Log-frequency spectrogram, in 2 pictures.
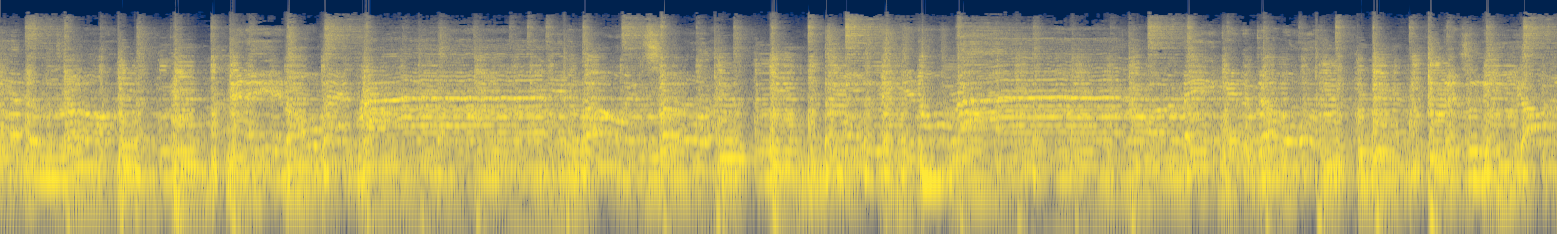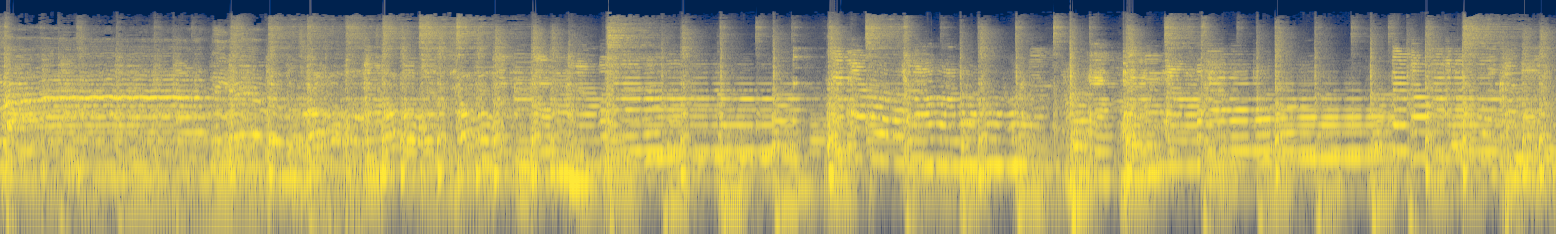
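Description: A live country-rock band playing loud through the PA: electric guitar, bass guitar and strummed acoustic guitar over drums. It is an instrumental stretch, with long held, bending lead-guitar notes in phrases that come back about every six seconds.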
